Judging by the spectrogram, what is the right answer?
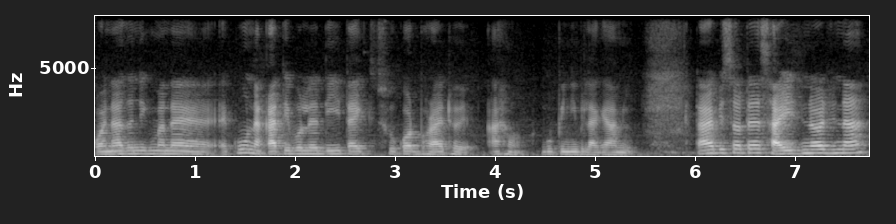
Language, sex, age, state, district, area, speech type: Assamese, female, 60+, Assam, Lakhimpur, rural, spontaneous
